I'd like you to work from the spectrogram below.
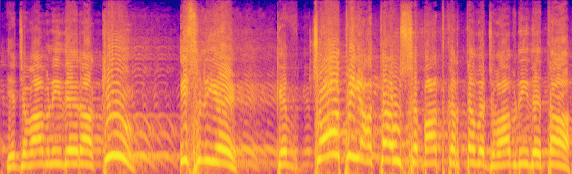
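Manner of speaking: loud, high-pitched impassioned sermon delivery; full-force preaching. Acted. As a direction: hammer each phrase out to the crowd. Preacher acts out worshipper's silent answer. (पूरे जोश में ऊँची आवाज़ में तक़रीर)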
